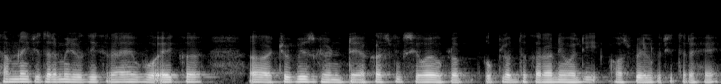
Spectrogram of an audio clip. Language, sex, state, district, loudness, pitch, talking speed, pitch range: Hindi, male, Uttar Pradesh, Jyotiba Phule Nagar, -15 LUFS, 110 Hz, 190 wpm, 105-115 Hz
